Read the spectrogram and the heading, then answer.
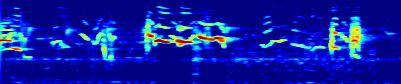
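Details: Oriental magpie-robin song intended to call and rouse other magpie-robins. Varied clear whistles slur up and down, with a loud sustained warbling phrase in the middle and two sharp notes near the end, over a low hum.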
